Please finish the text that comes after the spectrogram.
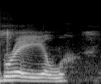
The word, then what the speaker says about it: Braille: to read and type bra how do you pronounce this Braille yeah Braille bra is a special race type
